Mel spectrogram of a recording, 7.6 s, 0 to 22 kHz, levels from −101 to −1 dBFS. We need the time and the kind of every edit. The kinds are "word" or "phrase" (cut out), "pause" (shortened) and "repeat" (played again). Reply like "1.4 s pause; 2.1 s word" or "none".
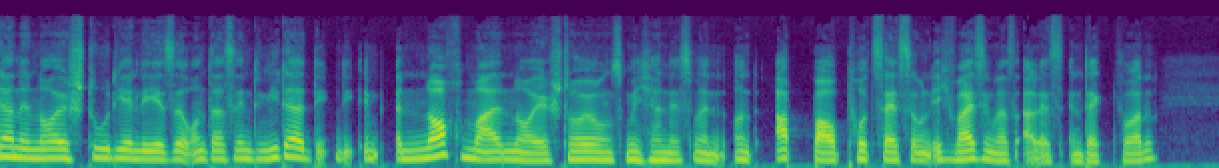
none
